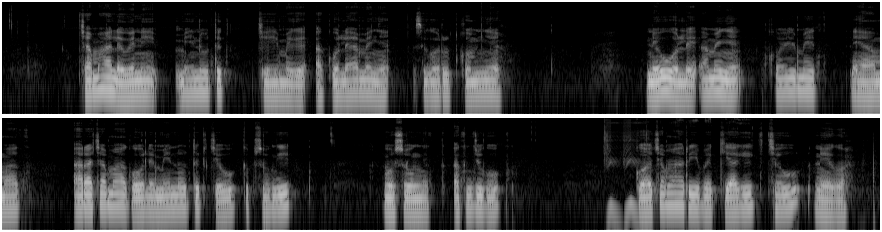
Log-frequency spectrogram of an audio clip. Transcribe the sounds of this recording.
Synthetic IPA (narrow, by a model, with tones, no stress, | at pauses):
t͡ʃa˦ma˦le˨we˦ni˦ | mi˦nu˦ti˦k | t͡ʃe˨i˨me˨kɛ˨a˨ko˨le˦a˦mɛ˦ɲe˨ | si˨ko˦ɾu˦tko˦mɲe˦ | ne˨u˦o˨le˨ʔa˦mɛ˦ɲe˦ | kʰo˦e˦me˦t̚ | ne˨a˨ma˦t̚ | a˦ɾa˦t͡ʃa˦ma˦ko˨˦lemi˦nu˦tɪ˦kt͡ʃe˨uki˨psoŋɡi˦k̚ | mo˨so˨ŋɡɪka˨kɲd͡ʒu˦kuk | ɔ˨t͡ʃa˦ma˦ɾibe˨kːjaki˦kt͡ʃe˦u˦nekɔ˨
